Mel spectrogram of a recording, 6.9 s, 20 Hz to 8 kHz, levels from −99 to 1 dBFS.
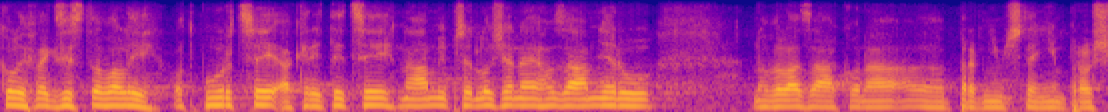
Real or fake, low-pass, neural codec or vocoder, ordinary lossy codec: real; 7.2 kHz; none; Opus, 24 kbps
